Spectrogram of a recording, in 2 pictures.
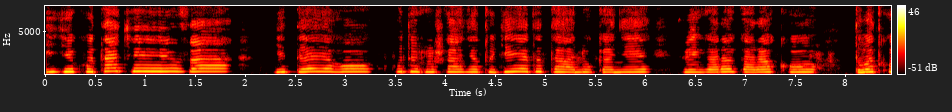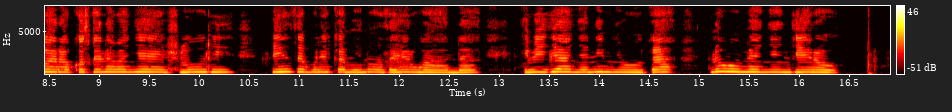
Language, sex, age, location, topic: Kinyarwanda, female, 25-35, Nyagatare, education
